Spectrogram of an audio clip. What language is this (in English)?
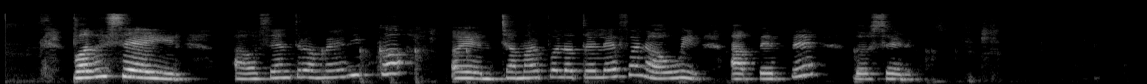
Galician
